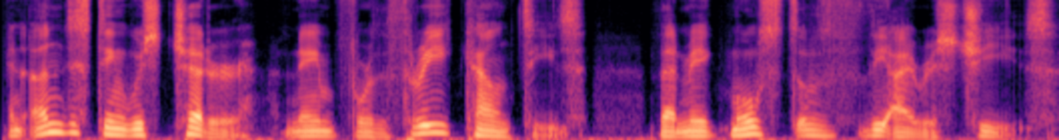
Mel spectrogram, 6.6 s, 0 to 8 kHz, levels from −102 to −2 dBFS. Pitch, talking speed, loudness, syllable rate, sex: 115 Hz, 135 wpm, -20 LUFS, 4.1 syllables/s, male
